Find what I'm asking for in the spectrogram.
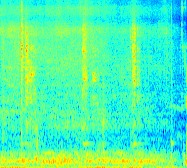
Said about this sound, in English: we're making stew, potatoes, carrots, some onions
